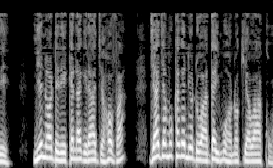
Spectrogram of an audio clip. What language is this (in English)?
Kikuyu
